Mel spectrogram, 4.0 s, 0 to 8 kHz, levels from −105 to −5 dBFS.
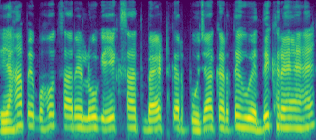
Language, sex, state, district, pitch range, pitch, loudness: Hindi, male, Uttar Pradesh, Lucknow, 165-190 Hz, 180 Hz, -15 LUFS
